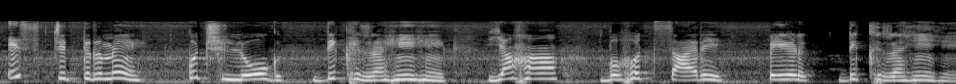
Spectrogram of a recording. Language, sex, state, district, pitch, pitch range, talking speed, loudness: Hindi, female, Madhya Pradesh, Bhopal, 220 Hz, 195-260 Hz, 95 wpm, -13 LUFS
